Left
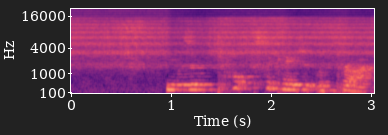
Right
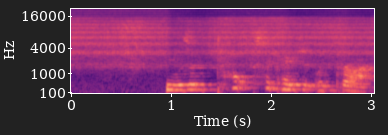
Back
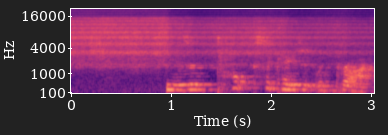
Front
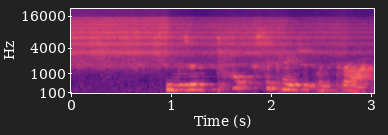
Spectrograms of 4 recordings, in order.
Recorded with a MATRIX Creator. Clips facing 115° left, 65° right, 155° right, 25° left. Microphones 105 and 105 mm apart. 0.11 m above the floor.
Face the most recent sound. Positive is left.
turn(degrees=-105)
